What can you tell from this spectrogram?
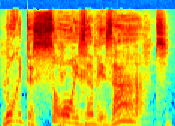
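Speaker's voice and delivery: slow, high mock Australian marveling; Australian accent. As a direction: play along as the Aussie host. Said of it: "continue that accent".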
